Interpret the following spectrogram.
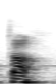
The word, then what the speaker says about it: to: Pero también se reducen la pronunciación de to y suena como ta.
